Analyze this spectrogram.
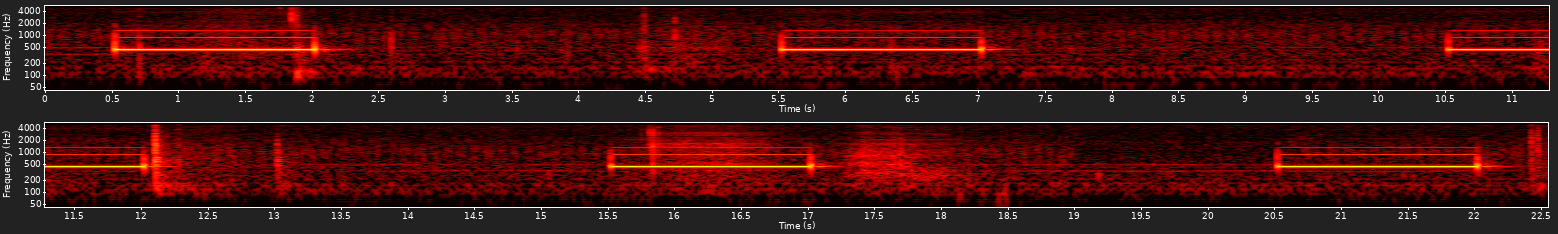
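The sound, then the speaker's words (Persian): Telephone call tone from an unanswered call: five long, steady, even-pitched tones at a regular rhythm, with quiet gaps between them and no voice picking up. “من تماس میگیرم با ایشون ببینیم که این بزرگوار پاسخ میدن یا پاسخ نمیدن.”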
